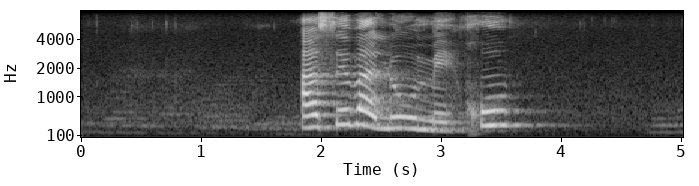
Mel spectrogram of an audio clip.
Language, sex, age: Northern Sotho, female, 24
